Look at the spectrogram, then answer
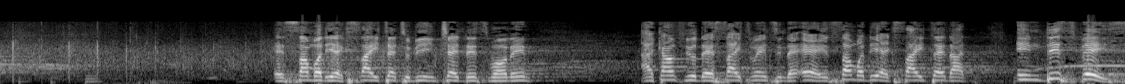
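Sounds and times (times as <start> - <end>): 
audience hand clapping: 0.0 - 4.2
speech: 2.8 - 5.4, 6.5 - 11.2.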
